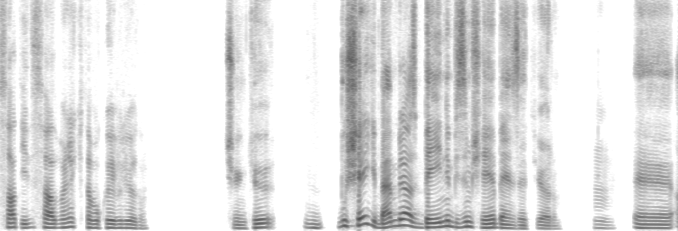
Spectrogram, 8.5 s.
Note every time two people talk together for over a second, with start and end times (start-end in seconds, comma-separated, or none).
none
